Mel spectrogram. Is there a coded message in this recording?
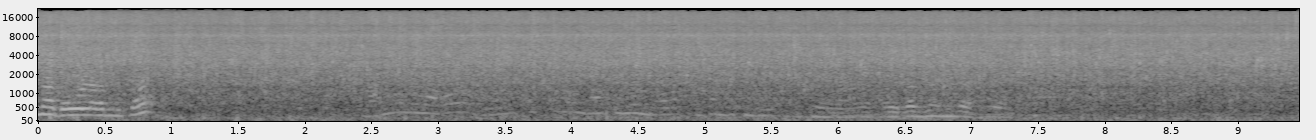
No, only the noise of a park.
